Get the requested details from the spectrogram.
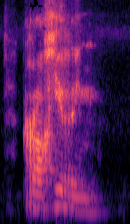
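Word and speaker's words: Rohirrim: Entonces, pues normalmente decimos rojirrim, con la primera R fuerte.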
